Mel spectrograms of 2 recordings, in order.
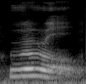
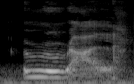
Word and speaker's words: rural: forgot in my basic English well the correct pronunciation for our you RAL is rural not rural okay so that's one that's the third rather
